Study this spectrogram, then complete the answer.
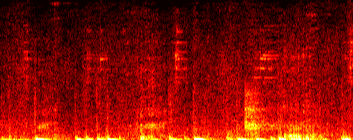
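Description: Horse hooves while riding in a video game, an even, hollow clip-clop gait close by, about two or three steps each second.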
